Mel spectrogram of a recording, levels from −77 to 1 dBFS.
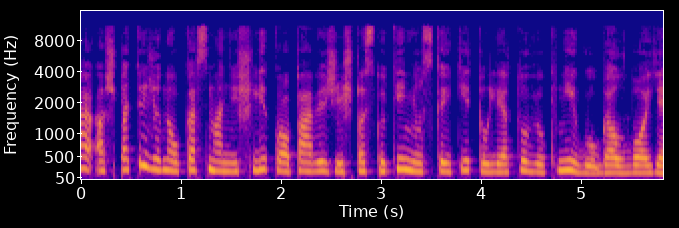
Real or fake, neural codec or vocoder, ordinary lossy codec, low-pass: fake; codec, 44.1 kHz, 2.6 kbps, SNAC; MP3, 48 kbps; 14.4 kHz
